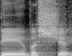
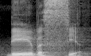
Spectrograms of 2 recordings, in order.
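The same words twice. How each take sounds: First: The middle sibilant is a sh sound. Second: The middle sibilant is an s sound. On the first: The speaker calls it wrong. "Saying Devasya is wrong" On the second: The speaker calls it right. "Make sure that you say Sa"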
